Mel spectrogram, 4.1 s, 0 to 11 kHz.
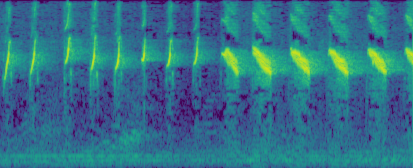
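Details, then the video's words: Caged white-rumped shama of the Medan type, an 11-month-old male 24 cm long, singing loudly: a fast series of sharp rising notes followed by longer, louder down-slurred whistles repeated about every third of a second. "Merdunya Suara Murai Batu Medan Super"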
